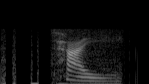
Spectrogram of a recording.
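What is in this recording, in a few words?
"cai4", Cantonese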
